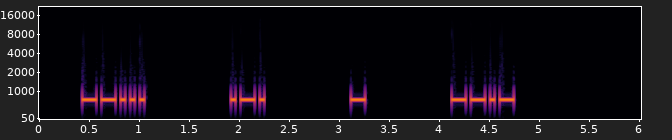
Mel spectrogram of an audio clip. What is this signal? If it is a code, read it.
Morse code, heard as a keyed tone, about 25 wpm, spaced as for 9 wpm, 700 Hz. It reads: 7RTQ
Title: USA Call Signs - 6x Character Spacing - 25wpm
